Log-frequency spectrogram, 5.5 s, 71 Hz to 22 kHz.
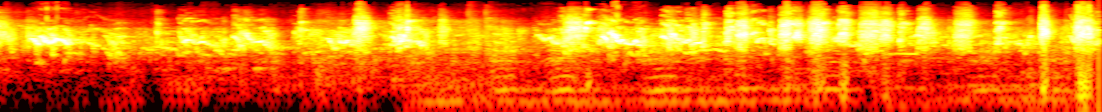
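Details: Several budgies chirping while playing with each other, recorded October 30, 2023: a dense, overlapping chatter of rapid high chirps and scratchy squawks, nearly continuous with brief dips, and a faint low hum partway through.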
